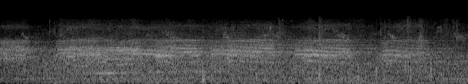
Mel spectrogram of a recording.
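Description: Birds calling repeatedly outdoors.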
